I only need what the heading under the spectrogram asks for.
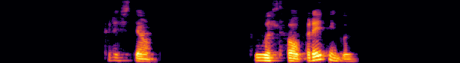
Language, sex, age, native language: Icelandic, male, 40-49, Icelandic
